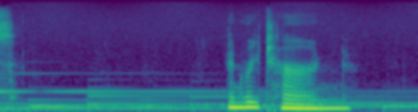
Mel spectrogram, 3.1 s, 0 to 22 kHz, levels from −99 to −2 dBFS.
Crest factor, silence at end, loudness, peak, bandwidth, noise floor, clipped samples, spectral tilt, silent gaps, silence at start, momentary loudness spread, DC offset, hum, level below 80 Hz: 14 dB; 0.05 s; -19 LUFS; -8 dBFS; 10.5 kHz; -41 dBFS; under 0.1%; -7.5 dB/octave; none; 0 s; 24 LU; under 0.1%; none; -58 dBFS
